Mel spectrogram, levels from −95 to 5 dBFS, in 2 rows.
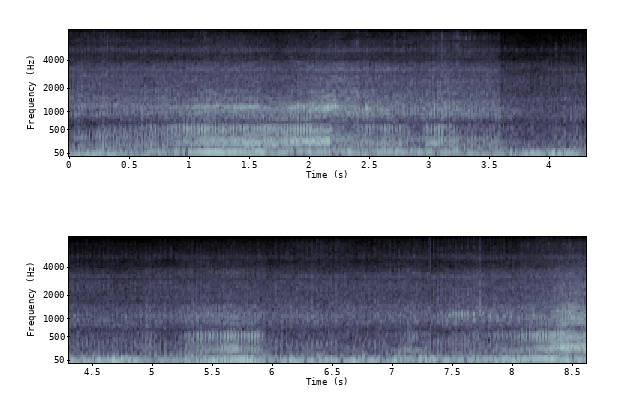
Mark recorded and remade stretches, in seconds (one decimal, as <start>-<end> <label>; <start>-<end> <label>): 0.0-0.6 recorded; 0.6-5.1 remade; 5.1-6.0 recorded; 6.0-8.6 remade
